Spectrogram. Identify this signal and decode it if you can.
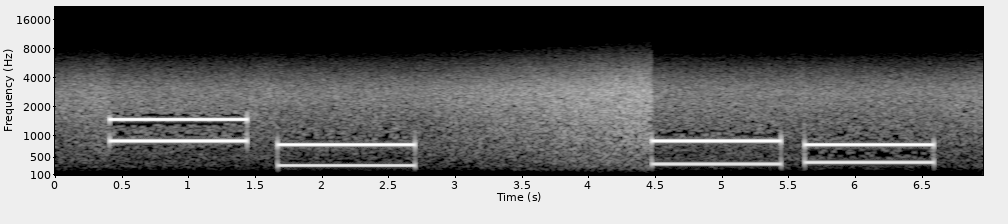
Aircraft SELCAL, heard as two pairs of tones. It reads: LS-AK BL-CK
